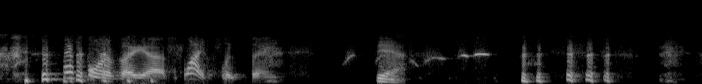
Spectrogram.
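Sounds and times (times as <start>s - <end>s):
laughter: 0.0s - 1.8s, 5.2s - 6.4s
speech: 0.4s - 2.9s, 3.8s - 4.2s, 5.2s - 6.8s
person whistling a short choppy tune: 3.4s - 5.0s.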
